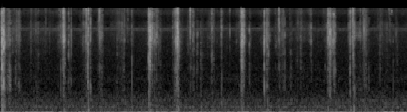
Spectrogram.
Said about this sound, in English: Shuffle, shuffle.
